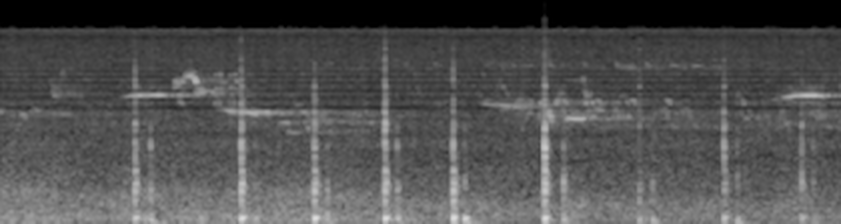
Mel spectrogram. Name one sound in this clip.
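Footsteps knock on a wooden deck.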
